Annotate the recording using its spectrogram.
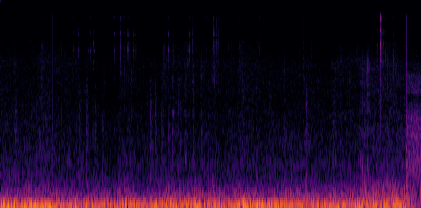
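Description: Low, steady rumble of a car driving, its road and engine noise heard from inside the cabin, with a few faint knocks.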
